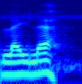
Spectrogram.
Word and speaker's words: لَيْلَة: If you stop on laylah, the ta, which is ta marbuta, becomes a ha, is pronounced like a ha. But if you don't stop, if you continue, the ta is pronounced like a normal ta.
